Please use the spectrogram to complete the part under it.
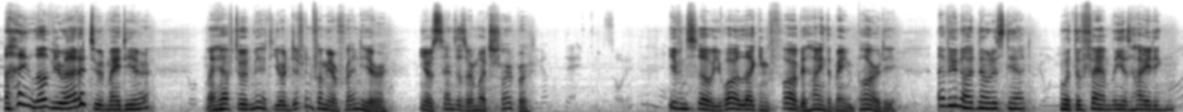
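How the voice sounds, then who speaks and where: A woman voicing a smug, taunting male trickster from a video game, with theatrical, drawn-out mock politeness. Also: deep voice, expressive, a little hiss or hum, pitched below the performer's own voice. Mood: condescending. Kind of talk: game dialogue read aloud in character.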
